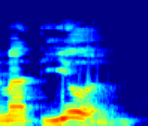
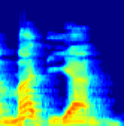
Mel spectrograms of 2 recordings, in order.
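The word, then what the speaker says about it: مدين: Apa bacanya? Bukan Madiun. Ya, kalau Madiun berarti Ponorogo, Jawa Timur. Ya, ini bukan Madiun, tapi bacanya Madian. Ya, bacanya Madian, bukan Madiun ya, Madian.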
